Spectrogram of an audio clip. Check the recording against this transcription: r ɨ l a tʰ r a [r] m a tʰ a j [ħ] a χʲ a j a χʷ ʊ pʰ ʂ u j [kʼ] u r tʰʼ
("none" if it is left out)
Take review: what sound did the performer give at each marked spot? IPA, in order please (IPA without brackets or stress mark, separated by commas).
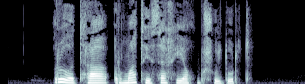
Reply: r, s, tʼ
